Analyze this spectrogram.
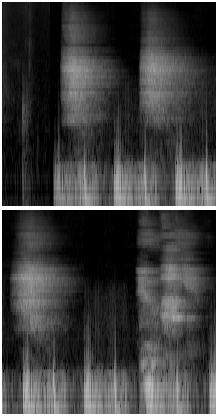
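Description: A person breathing heavily: four long, rasping breaths about every one and a half to two seconds, the last with a slight voiced groan. They sit over a deep, steady pulsing throb.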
